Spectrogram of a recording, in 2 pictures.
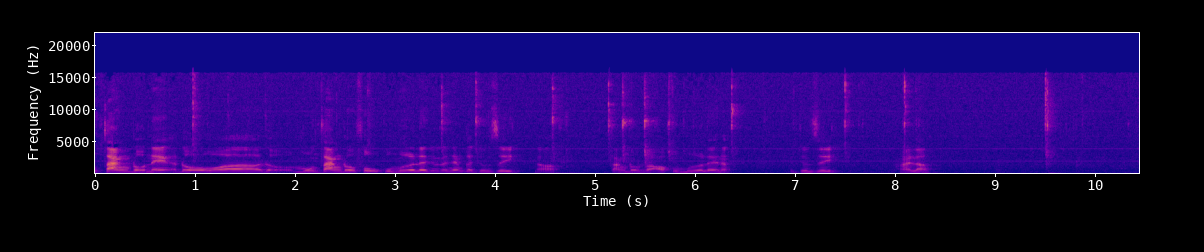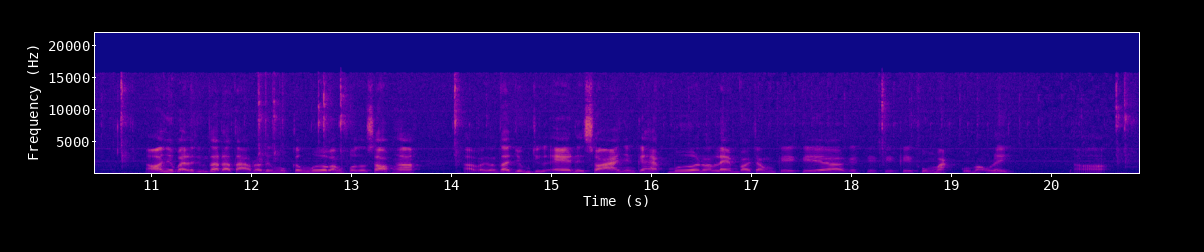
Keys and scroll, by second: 3.8 ctrl+j, 5.4 ctrl+0, 5.6 -, 7.6 ctrl+e, 9.6 ctrl+space, 10.8 e, 12.8 ctrl+-, 14.1 ctrl+space, 20.8 ctrl+0.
